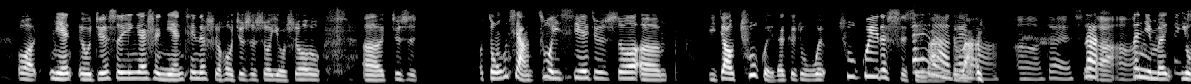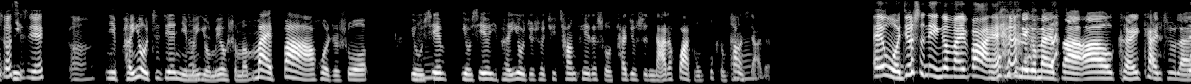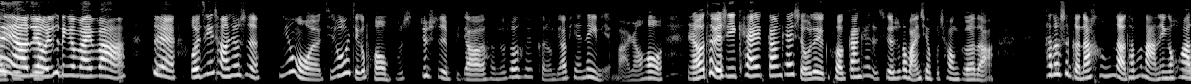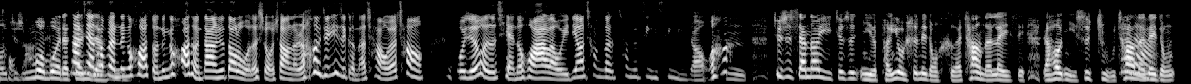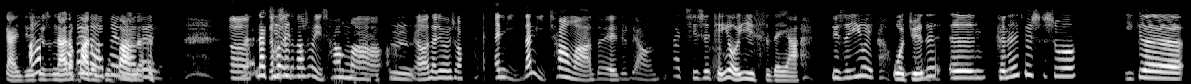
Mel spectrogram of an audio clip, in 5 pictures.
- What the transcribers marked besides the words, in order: joyful: "对的 对的"; chuckle; laughing while speaking: "哎，我就是那个麦霸哎"; laughing while speaking: "你就是那个麦霸"; laugh; laughing while speaking: "对啊，对啊，我就是那个麦霸，对"; laughing while speaking: "然后就一直跟着唱"; chuckle; joyful: "对的 啊，对的 对的 对的"; laughing while speaking: "不放的"; chuckle
- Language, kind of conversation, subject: Chinese, podcast, 你在K歌时最常点哪一类歌曲？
